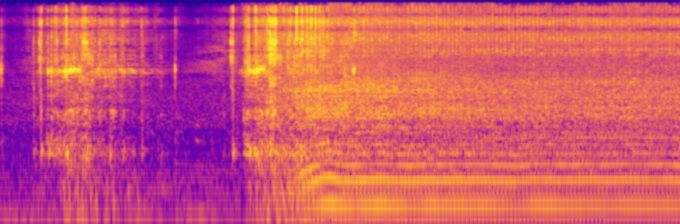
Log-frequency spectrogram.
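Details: Troy-Bilt lawn mower, cold start right after fitting a cheap Amazon carburetor; before, it ran poorly once warm with the choke off. A few rough pulls, then it catches and settles into a steady, even beat with no stumbling; runs clean.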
